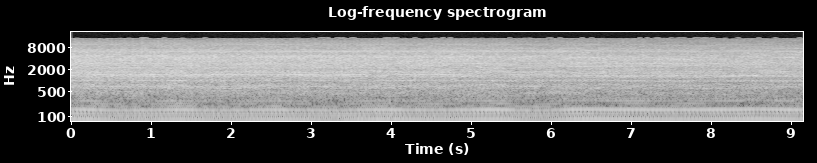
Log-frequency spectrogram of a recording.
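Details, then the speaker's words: Engine idling just after cranking test, load applied to charging system during battery tester charging test: steady even idle, smooth low rhythm, no misses or knocks; normal. "Well, the engine is already running. It's putting a load on the charging system."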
